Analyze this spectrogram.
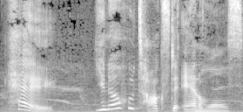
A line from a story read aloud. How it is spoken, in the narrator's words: Carl said brightly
